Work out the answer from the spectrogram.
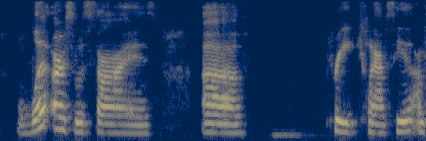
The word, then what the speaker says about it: preeclampsia: So my question for you is, what are some signs of preeclampsia? I'm saying it right? Yeah, preeclampsia.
